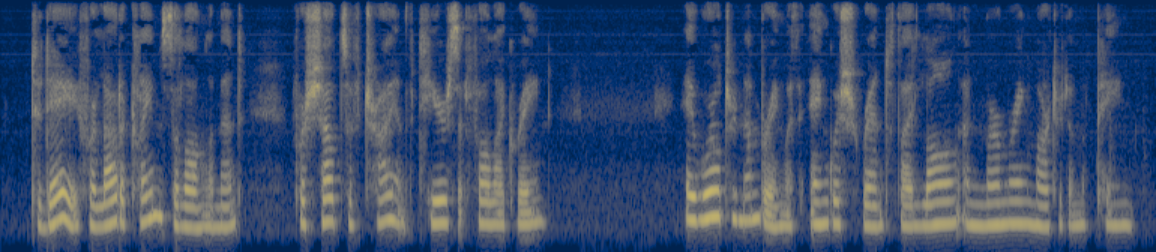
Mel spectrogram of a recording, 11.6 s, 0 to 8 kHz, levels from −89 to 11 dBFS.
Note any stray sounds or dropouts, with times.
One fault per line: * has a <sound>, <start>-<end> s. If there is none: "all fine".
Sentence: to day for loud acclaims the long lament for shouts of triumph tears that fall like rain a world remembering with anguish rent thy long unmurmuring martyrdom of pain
all fine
